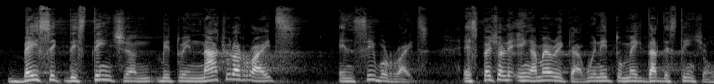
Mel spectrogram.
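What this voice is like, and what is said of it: Cuban-accented English. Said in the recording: “I'm from Cuba and I have an accent.”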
